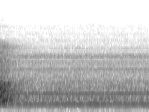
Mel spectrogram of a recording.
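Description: Steady electrical hum with a faint background hiss, a low tone with a higher one above it, unchanging throughout. The last word of a woman's speech trails off at the very start.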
